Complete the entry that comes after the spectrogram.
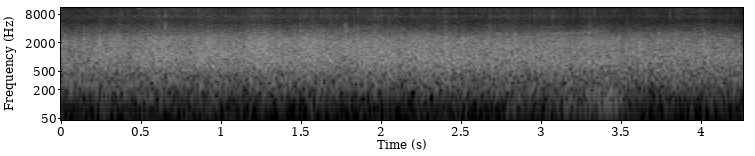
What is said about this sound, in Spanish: Dale otro aplauso fuerte al Señor.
